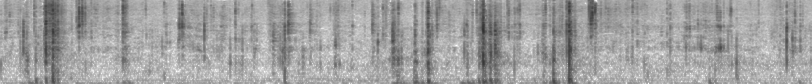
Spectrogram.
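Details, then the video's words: Dog feeding slowly, chewing food indoors: irregular crunchy bites and clicks, with louder crunch bursts near the start and around two and a half to three seconds, in a small quiet room. "Hund frisst langsam mit kauen dog feeds slowly with chewing Geräusch"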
